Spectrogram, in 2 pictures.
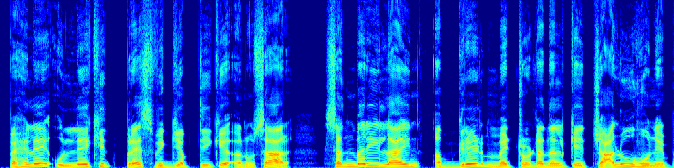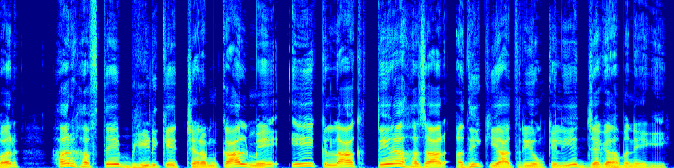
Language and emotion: Hindi, neutral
